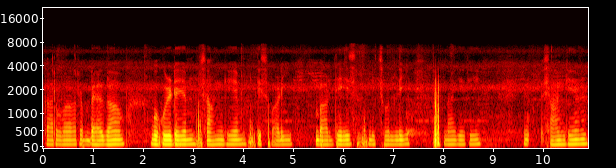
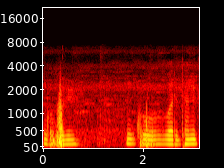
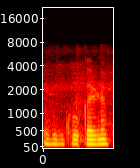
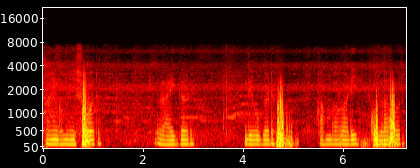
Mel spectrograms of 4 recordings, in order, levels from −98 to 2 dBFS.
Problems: constant background noise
